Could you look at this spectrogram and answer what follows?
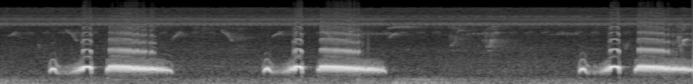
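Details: Lure recording of a zebra dove for birds that will not call: three phrases of paired short rising coos leading into a long loud coo, evenly spaced, with a high constant hum.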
